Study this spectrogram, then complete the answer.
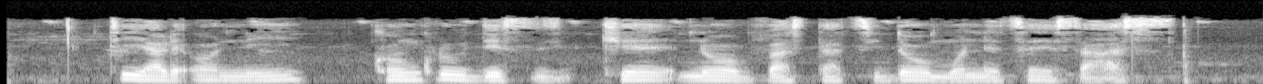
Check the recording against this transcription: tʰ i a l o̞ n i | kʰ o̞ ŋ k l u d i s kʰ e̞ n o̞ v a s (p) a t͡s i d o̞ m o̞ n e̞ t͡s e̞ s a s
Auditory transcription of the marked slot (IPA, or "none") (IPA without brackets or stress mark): t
